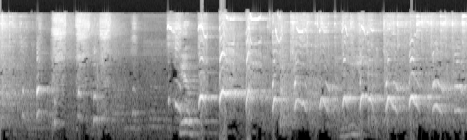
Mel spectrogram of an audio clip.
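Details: Two-month-old puppy Miu crying, starting with a few soft, scattered whimpers, then a brief pause before a louder, denser stretch of high, wavering whines and yips repeated several times a second.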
